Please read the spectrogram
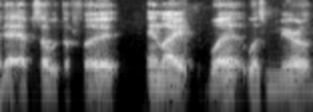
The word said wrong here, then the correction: Muriel: doing? She wanted, I'm saying that so wrong. I can't form her name with my mouth. – Muriel? – I feel like I'm saying that wrong. – Muriel? – Muriel. Okay. Anyway, the one with the foot fun guy, like, she made him put his foot in, like, a bucket of crabs.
